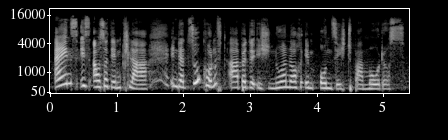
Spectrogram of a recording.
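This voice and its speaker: Woman reader doing a high, loud, flustered grim reaper for a storybook reading. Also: lively intonation, unhurried. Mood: decided. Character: bumbling male grim reaper, bony and hasty.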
